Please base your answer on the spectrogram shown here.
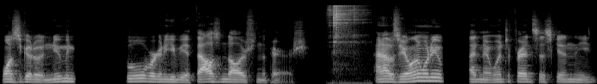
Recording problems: audio cutting out; at 1 s for 0.5 s and at 4.5 s
jangling keys; loud; at 3.5 s; peak 4 dB above the speech

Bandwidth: 16.5 kHz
